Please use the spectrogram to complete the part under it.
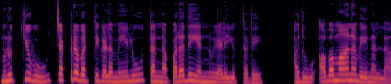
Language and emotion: Kannada, neutral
